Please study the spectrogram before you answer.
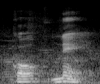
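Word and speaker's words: קונה: Kone, then we're gonna go with corny, like somebody trying to buy this corny joke. Kone. Alright?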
